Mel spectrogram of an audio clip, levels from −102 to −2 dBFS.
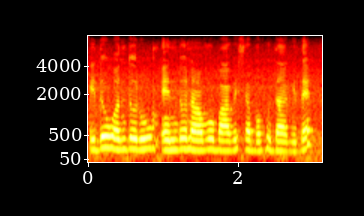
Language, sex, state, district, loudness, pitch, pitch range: Kannada, female, Karnataka, Bangalore, -14 LUFS, 205 Hz, 195-215 Hz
